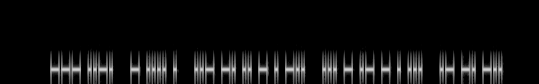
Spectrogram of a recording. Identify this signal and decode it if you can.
Morse code, heard as a keyed tone, about 44 wpm, 700 Hz. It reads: OF THE UNITED STATES AND
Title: Sets of 5 Words 45wpm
